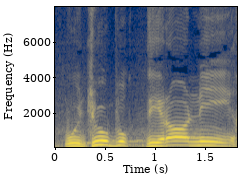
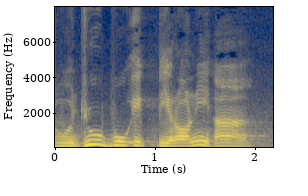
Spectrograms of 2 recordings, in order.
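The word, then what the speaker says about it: وجوب اقتران: Wujubuk tironi khobariha. Itu bacanya begitu, wujubuk. Karena hamzahnya iktiron itu hamzah wasol. Jangan wujubu iktironiha, salah.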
